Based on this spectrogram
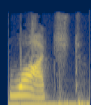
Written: watched

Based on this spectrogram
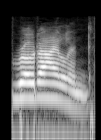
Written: Rhode Island

